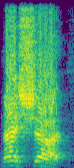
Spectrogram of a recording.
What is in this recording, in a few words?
male good shot, voice; lmctf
